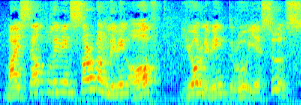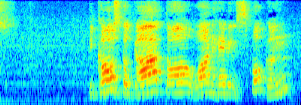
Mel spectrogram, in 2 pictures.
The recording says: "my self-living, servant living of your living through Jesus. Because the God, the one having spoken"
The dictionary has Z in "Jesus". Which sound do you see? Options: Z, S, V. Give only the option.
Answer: S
